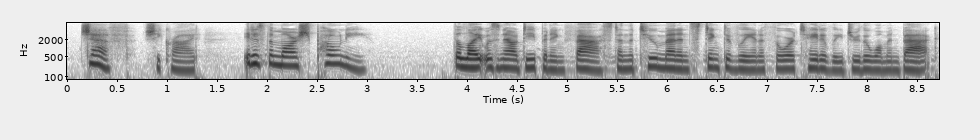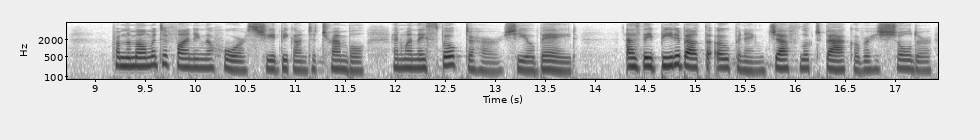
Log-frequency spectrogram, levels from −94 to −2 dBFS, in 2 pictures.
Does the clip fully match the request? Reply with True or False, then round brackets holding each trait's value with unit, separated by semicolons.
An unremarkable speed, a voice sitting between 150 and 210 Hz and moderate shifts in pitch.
False (210 wpm; 190 Hz; 3.3 semitones)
